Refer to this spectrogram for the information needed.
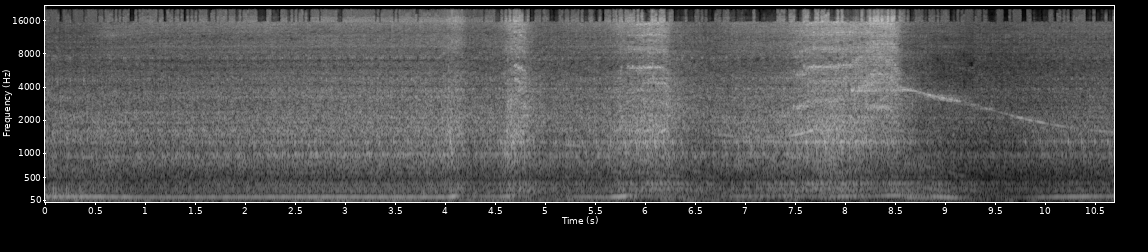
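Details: Mustang ("Strokestang") just fitted with a new turbo: steady low idle with a couple of clean blips rising and settling smoothly, no whistle or rattle; turbo sounds fine, normal idle.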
